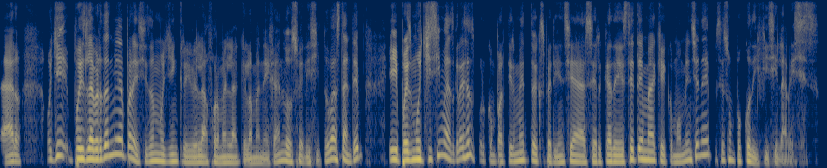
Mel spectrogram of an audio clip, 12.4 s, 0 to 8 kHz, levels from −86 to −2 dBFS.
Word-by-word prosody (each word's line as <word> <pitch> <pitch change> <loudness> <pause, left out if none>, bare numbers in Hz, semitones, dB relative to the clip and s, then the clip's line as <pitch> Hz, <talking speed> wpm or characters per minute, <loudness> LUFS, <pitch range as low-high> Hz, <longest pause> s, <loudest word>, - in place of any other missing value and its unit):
Claro. 115 +3 -1 0.4
Oye, 205 +7 -1
pues 175 +1 +7
la 175 0 +9
verdad 170 +6 +5
me 260 +3 +1
ha 255 - +1
parecido 135 - -1
muy 130 -4 0
increíble 115 -5 -2
la 105 -1 -1
forma 100 -1 -3
en 105 - -2
la 100 0 -3
que 90 -6 -8
lo 90 - -3
manejan, 95 +8 -5
los 120 -6 -1
felicito 115 +4 -6
bastante. 175 - +1 0.4
Y, 165 0 +6
pues, 155 0 +6
muchísimas 170 - +3
gracias 185 - -1
por 140 -5 -16
compartirme 125 +4 -3
tu 145 0 -3
experiencia 115 0 -2
acerca 115 +2 -1
de 115 -1 +1
este 115 +9 +1
tema 155 -2 +3
que, 130 -4 -3
como 110 +1 -6
mencioné, 210 - -2
pues 215 - -19
es 150 0 -6
un 155 - -3
poco 125 0 -1
difícil 90 -5 -7
a - - -8
veces. - - -11
130 Hz, 205 wpm, -26 LUFS, 110-165 Hz, 0.4 s, la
